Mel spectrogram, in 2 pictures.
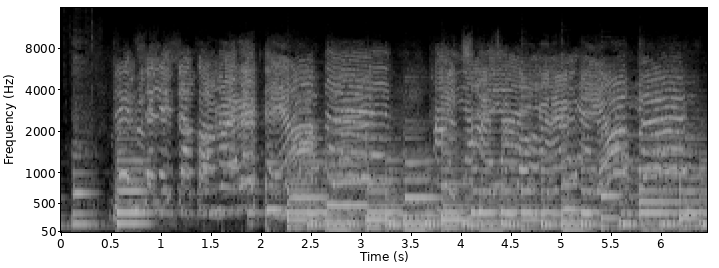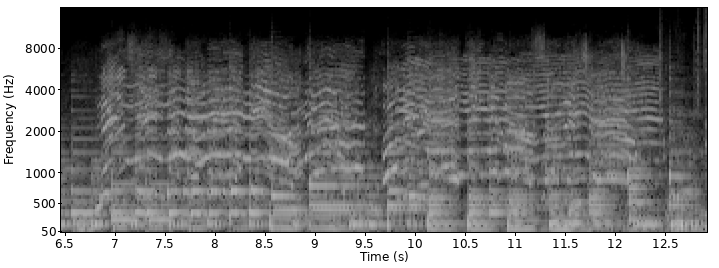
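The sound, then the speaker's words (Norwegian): A studio audience sings the show's own song together, many voices blending into a loud, continuous melody with sustained notes and steady rhythm from start to finish. “det er sangen vår, og denne gangen ble den sunget av publikum.”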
